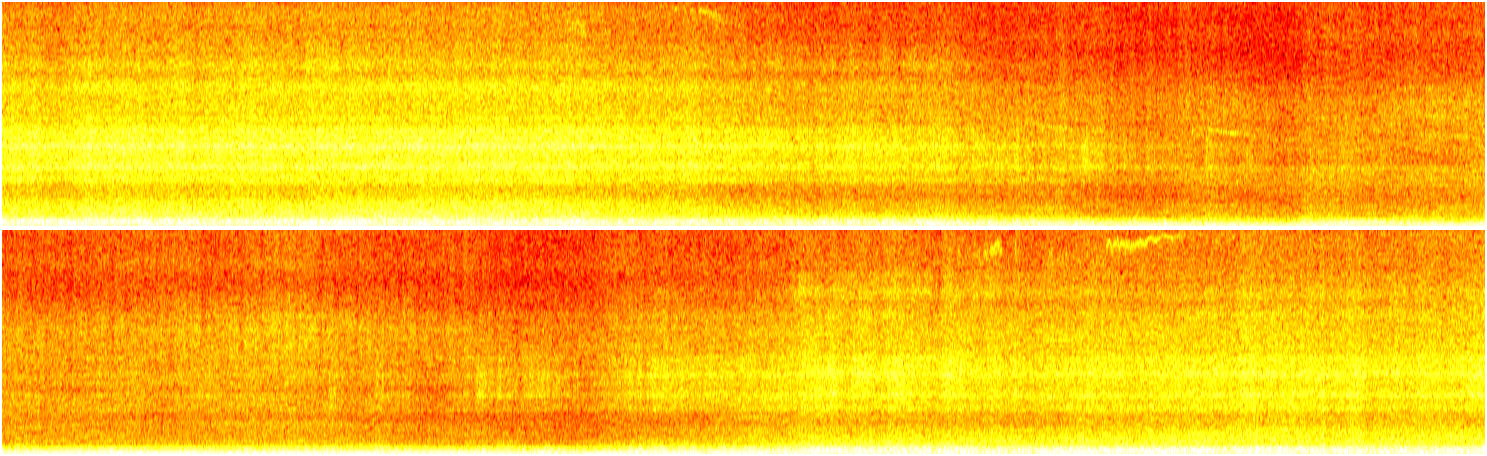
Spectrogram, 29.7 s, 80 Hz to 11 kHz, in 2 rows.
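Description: Wind rushing over a helmet-mounted camera at road speed, over the inline-four engine of a Honda CB600F Hornet motorcycle. In the middle the wind noise drops as the bike slows and the engine's steady low hum comes through. Near the end the wind builds again and the engine note rises as the bike accelerates.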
